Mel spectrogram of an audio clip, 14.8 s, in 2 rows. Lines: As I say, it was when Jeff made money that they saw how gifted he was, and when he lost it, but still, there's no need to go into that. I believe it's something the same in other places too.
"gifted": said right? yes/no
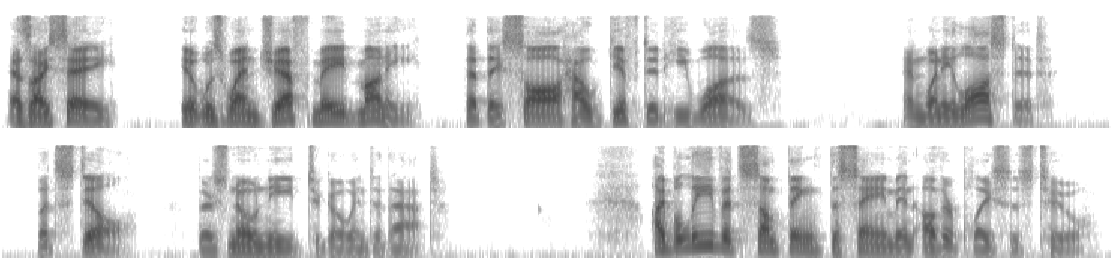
yes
